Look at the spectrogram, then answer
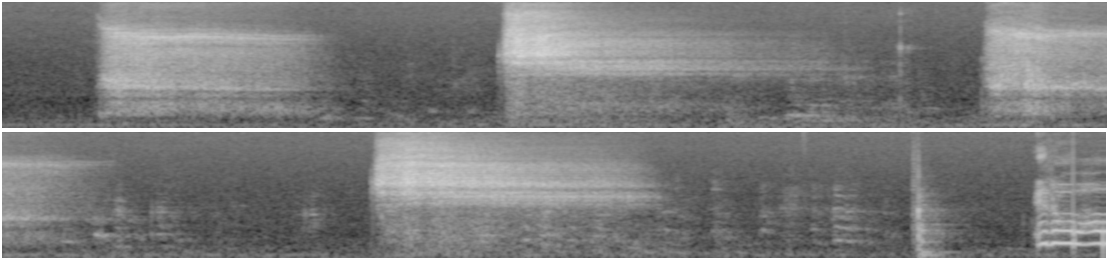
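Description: Four slow, deep breaths alternate between long airy inhales and exhales, each lasting about two seconds and heard close up with a hissing quality, with short pauses between them and a small sniff at the end.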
